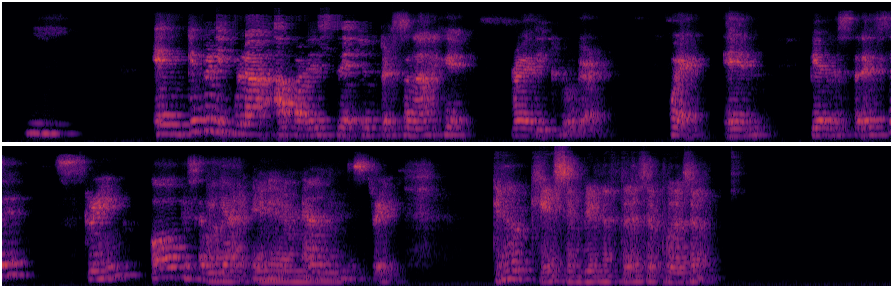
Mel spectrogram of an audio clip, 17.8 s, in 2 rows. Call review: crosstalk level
present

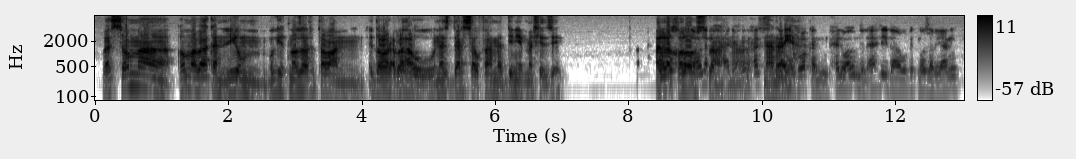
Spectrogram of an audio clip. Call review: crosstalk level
present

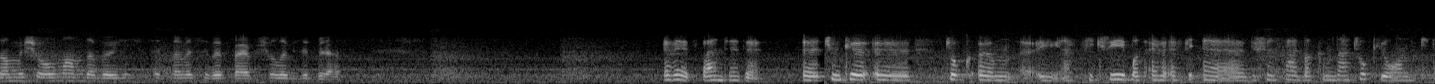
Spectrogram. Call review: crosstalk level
none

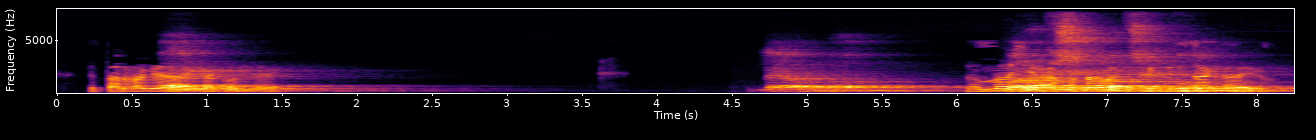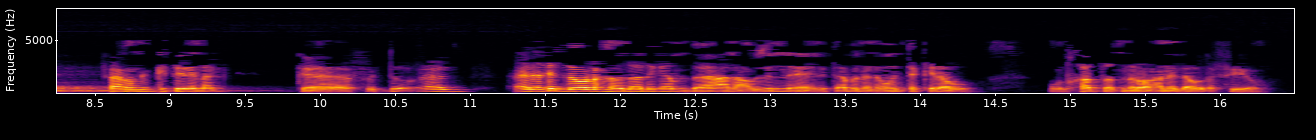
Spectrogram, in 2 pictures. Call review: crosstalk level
present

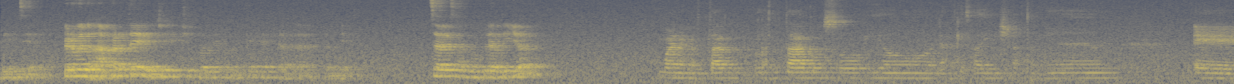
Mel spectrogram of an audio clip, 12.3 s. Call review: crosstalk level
none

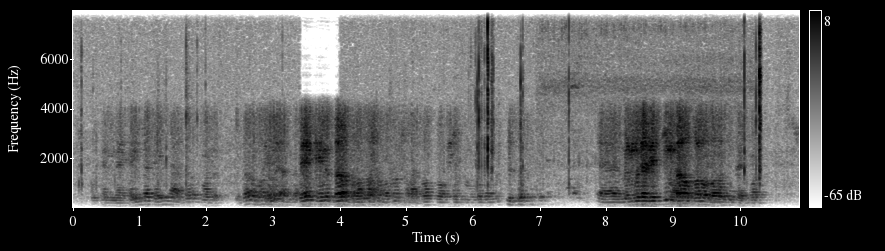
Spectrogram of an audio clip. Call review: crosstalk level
present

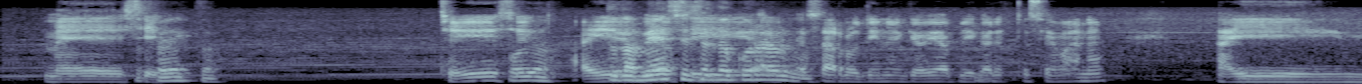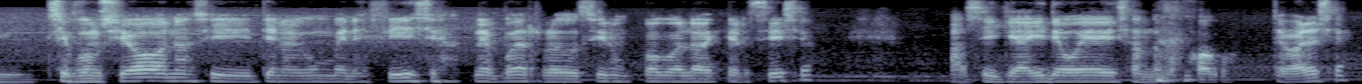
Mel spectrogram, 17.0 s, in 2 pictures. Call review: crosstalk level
present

